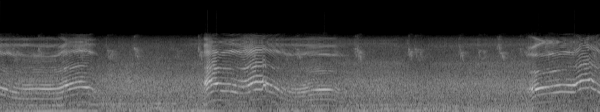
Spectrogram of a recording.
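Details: A senile cat's 'talking': a wavering meow, then a longer two-part call bending up and down, and after a pause another rising meow, with faint steady hum underneath.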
